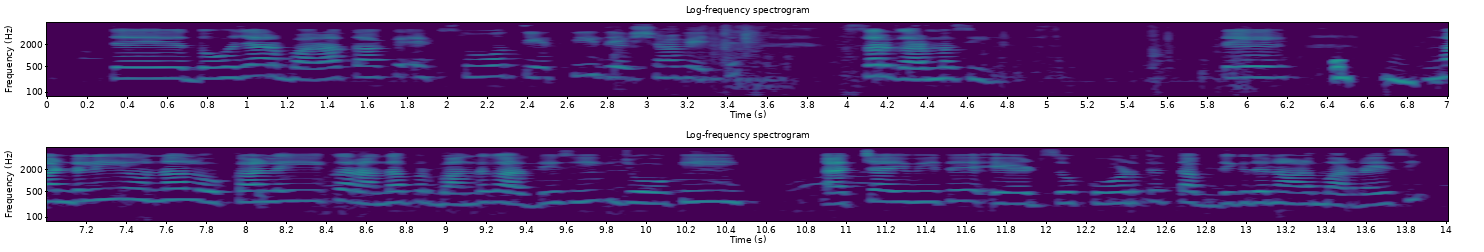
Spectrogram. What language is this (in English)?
Punjabi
